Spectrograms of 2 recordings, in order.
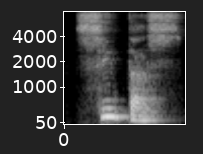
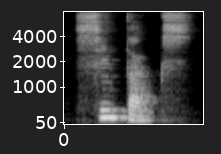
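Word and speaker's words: sintaxe: nt à xx e mais vous le prononcer comme vous prononcez le x comme s'il s'agissait de deux aces cintas et non pas syntax prononciation correcte cintas un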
